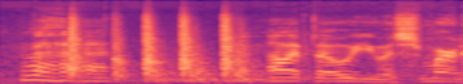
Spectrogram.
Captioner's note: knocking on door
